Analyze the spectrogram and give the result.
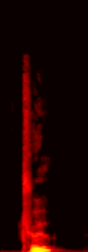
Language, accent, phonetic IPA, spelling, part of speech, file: English, UK, [t̠ɹ̠̊˔ʷu̠ː], true, adjective / adverb / noun / verb, En-uk-true.ogg
- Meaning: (adjective) Conforming to the actual state of reality or fact; factually correct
